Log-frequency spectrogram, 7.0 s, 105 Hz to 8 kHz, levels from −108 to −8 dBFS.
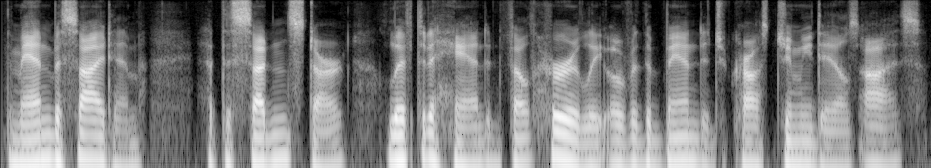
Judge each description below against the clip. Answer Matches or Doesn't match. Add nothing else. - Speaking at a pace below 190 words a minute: Matches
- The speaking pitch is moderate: Doesn't match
